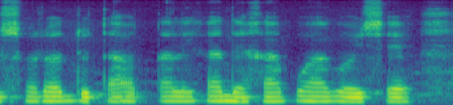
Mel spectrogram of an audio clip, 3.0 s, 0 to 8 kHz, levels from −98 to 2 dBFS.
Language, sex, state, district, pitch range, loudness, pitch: Assamese, male, Assam, Kamrup Metropolitan, 120-130 Hz, -16 LUFS, 125 Hz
